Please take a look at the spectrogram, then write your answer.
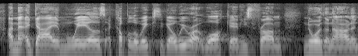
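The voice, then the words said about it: Northern Irish accent, slightly anglicized. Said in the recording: “I'm originally from Cumber ... my accent is a little bit more anglicized ... because I'm in Northern Ireland, I don't have to speak slowly. I can speak fast”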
